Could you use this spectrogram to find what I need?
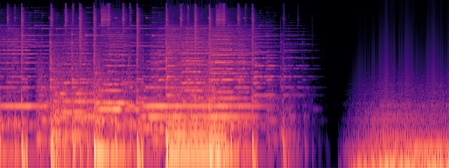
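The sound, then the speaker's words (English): A loud musical sting cuts off into a moment of silence, then a car drives slowly up a driveway with a steady, low engine rumble that continues to the end. “Yes, I believe it's just a bit further down this driveway. Once we're there, we can give the car to the valet and enjoy ourselves a good old-fashioned garden party.”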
